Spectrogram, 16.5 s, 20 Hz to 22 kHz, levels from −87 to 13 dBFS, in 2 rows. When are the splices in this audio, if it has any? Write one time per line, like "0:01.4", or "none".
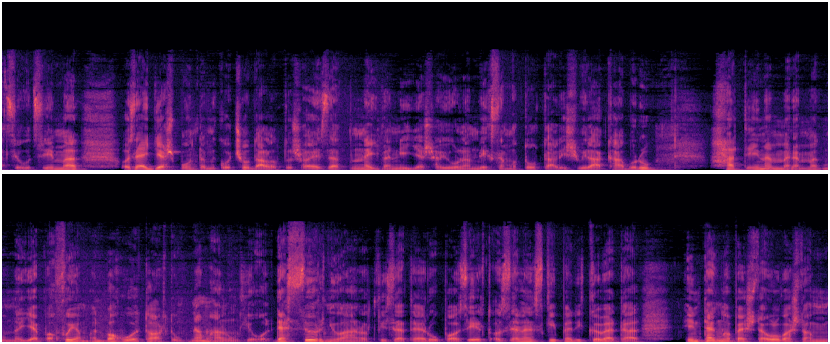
0:10.9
